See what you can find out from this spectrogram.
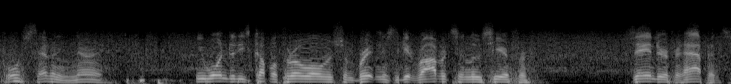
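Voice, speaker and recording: A man's voice: mid-range voice, brisk, noisy background. An American man giving conversational analysis during a live baseball radio broadcast. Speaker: baseball color commentator. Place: stadium broadcast booth. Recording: muffled radio broadcast, loud stadium ambience. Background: loud ballpark ambience.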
